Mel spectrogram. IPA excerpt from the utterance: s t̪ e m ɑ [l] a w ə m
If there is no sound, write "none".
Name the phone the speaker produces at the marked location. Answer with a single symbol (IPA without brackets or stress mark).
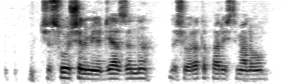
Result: l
